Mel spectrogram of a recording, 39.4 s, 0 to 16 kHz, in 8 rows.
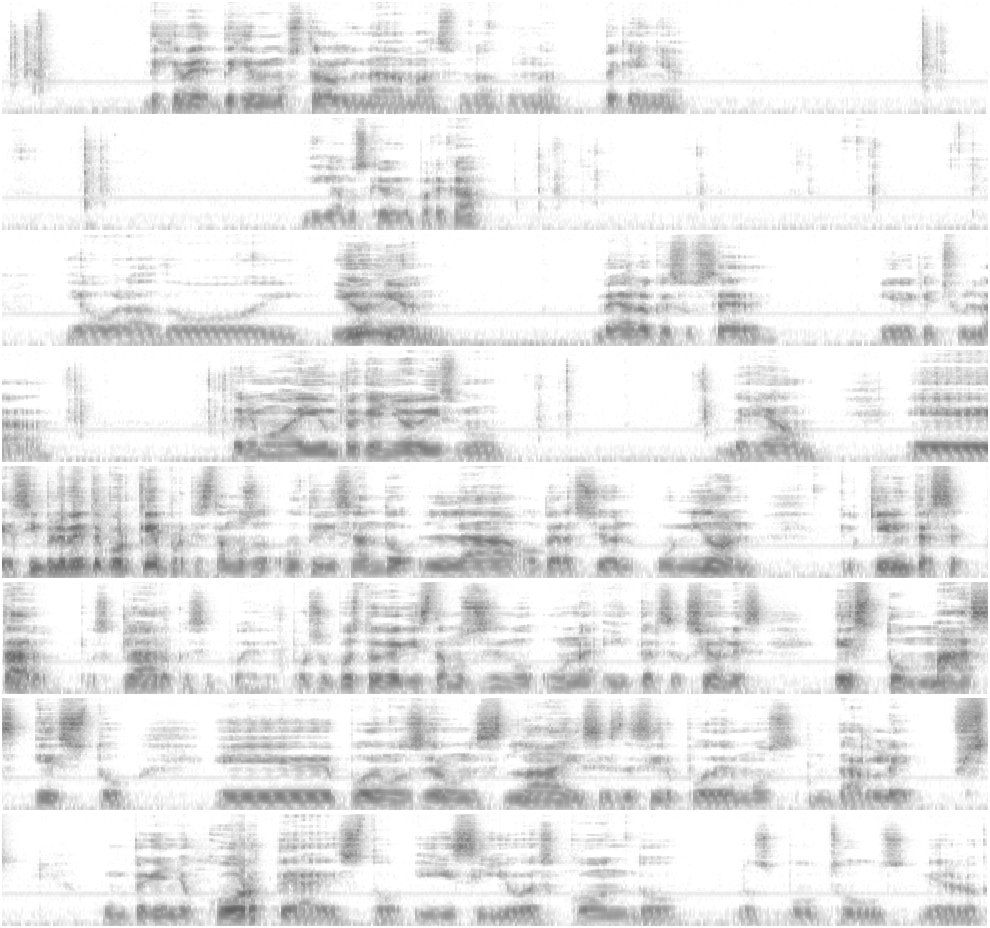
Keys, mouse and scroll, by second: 1.5 click, 3.8 g, 4.5 x, 6.2 click, 7.1-8.5 shift+drag, 10.2 click, 11.3 middle click, 12.3-13.4 middle drag, 13.8-15.6 ctrl+middle drag, 15.6 ctrl+shift+click, 16.1 shift+click, 17.1 ctrl+shift+click, 17.1 ctrl+middle click, 17.6 ctrl+click, 17.6 ctrl+middle click, 18.5 shift+middle click, 19.4-22.9 shift+scroll down 3, 22.9 click, 23.9 middle click, 24.8-26.9 shift+middle drag, 30.6 click, 36.7 click, 37.7-39.4 middle drag.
